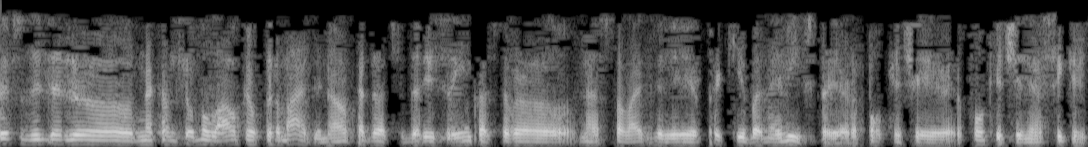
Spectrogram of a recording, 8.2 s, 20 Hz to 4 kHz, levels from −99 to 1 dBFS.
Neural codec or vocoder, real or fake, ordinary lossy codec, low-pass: codec, 16 kHz, 1.1 kbps, Voila-Tokenizer; fake; MP3, 16 kbps; 3.6 kHz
